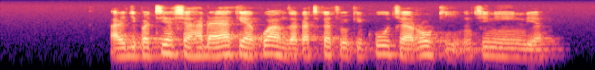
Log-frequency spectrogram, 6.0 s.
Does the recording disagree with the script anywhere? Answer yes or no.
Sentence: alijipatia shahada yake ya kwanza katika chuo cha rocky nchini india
yes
